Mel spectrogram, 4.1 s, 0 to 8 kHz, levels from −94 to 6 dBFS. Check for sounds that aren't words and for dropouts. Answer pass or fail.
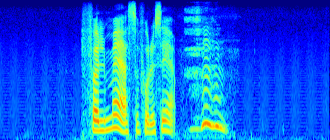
fail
